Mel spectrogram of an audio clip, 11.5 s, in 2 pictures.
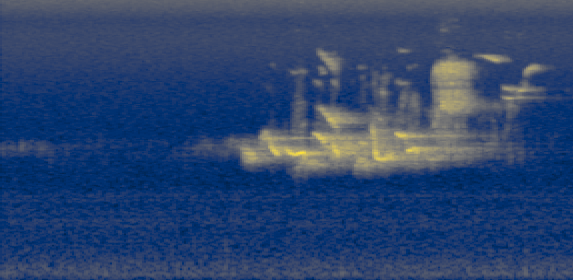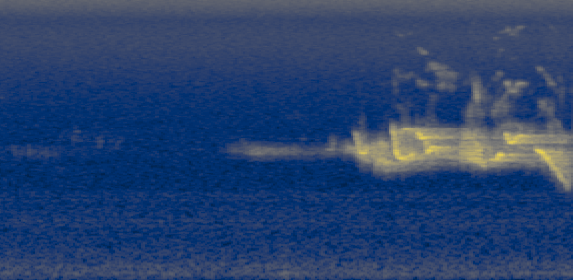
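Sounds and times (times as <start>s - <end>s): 
common blackbird singing fluty phrases: 2.3s - 5.4s, 9.0s - 11.4s.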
